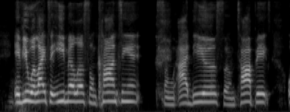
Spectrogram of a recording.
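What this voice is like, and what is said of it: Congested, allergy-affected voice. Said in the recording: “Lord, I can't talk... these allergies are kicking my butt. I feel like I sound like a straight hole.”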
